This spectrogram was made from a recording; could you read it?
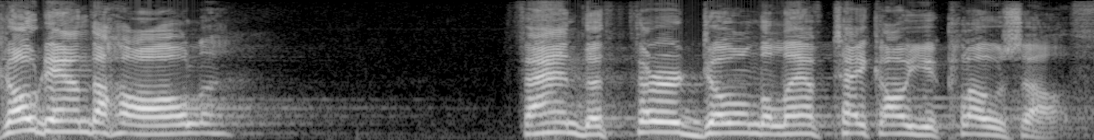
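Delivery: play-acted sour, grudging voice. Retelling a joke, quoting the woman behind the desk: imitating a bitter voice. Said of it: "with a frown on her face and bitterness in her voice".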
